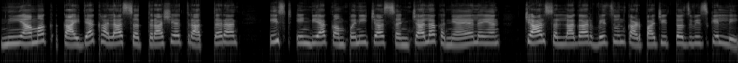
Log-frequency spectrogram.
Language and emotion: Goan Konkani, neutral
